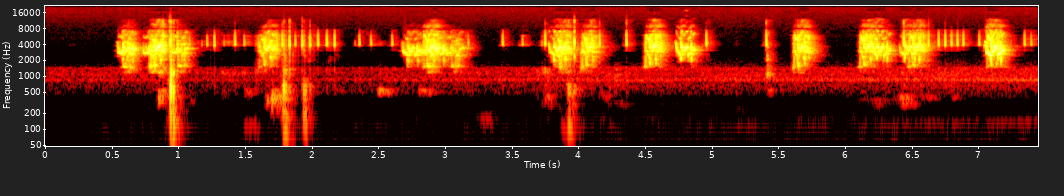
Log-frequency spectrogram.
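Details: Budgerigar chirping in quick buzzy bursts, a few grouped together, with short gaps between groups and a steady low hum underneath.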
